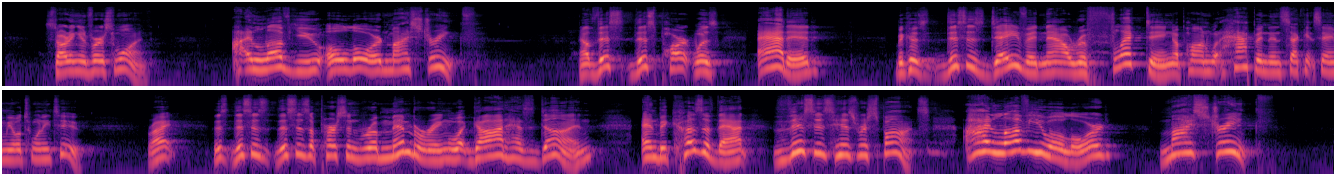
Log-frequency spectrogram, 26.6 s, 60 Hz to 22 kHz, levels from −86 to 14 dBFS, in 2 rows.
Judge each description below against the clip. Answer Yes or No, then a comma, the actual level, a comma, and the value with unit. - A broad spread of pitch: Yes, wide, 7.0 semitones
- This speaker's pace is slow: Yes, slow, 130 wpm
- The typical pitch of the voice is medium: No, high, 205 Hz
